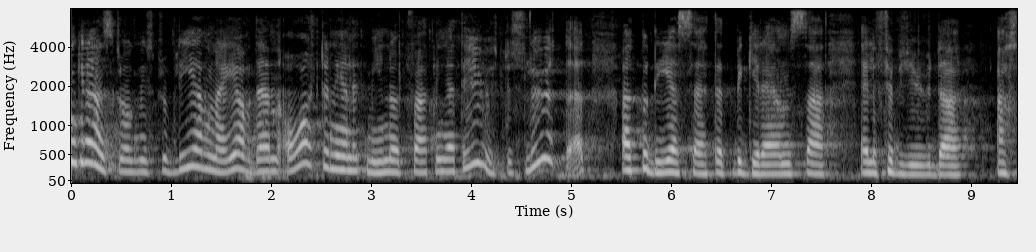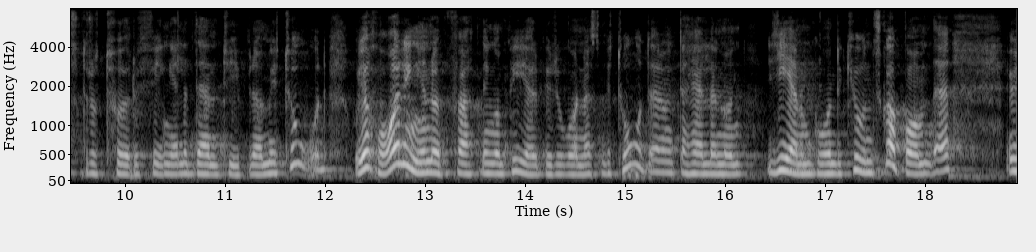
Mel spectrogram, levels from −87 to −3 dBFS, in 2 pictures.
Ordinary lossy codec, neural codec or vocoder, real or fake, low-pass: none; codec, 16 kHz, 16 kbps, FreqCodec, smaller model; fake; none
